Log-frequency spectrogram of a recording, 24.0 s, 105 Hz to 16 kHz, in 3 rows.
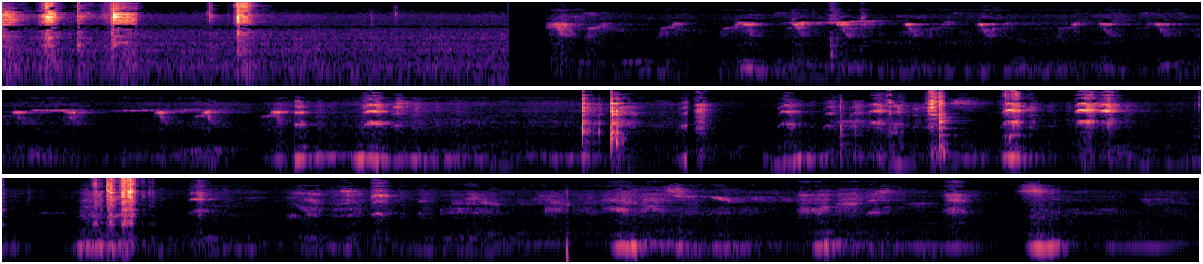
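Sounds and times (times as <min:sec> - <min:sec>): small bird chirping: 0:03.6 - 0:06.6.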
